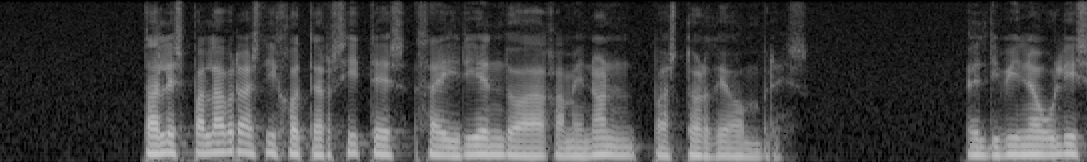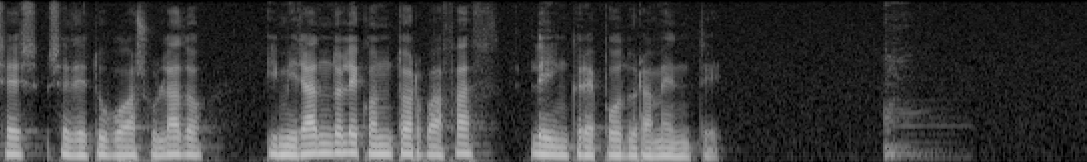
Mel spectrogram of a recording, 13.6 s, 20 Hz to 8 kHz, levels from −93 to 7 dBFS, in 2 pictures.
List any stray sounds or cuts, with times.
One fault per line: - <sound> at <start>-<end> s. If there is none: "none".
- thud at 12.3-12.9 s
